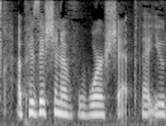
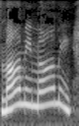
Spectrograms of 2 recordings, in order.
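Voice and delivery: put-on anxious child; 9 semitones higher, 4 dB quieter than usual. Child calling mom anxiously.

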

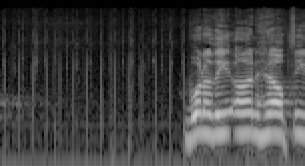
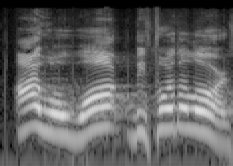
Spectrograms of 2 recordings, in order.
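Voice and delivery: louder, bold confession for all to repeat; loud declaration; 8 dB louder than usual. Shown as a demonstration. Pastor leading the congregation in confession, loud proclaiming. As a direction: proclaim it loudly so they echo. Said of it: "Say that".

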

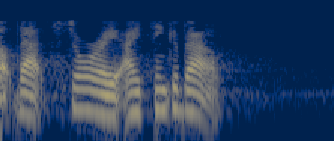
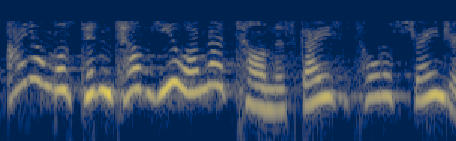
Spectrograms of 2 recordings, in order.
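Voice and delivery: much higher, louder indignant outburst; angry protest; 10 semitones higher, 6 dB louder than usual. Retold or imitated. Teen angrily refusing to tell the stranger, loud and high. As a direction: refuse hotly, voice climbing. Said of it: "steely, angry eyes like".

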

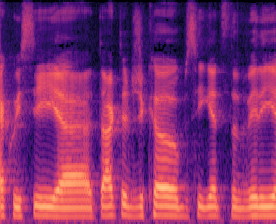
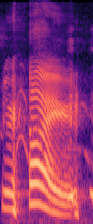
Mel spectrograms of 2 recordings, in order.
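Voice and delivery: high mock boss voice; high squeaky voice; 10 semitones higher, 6 dB louder than usual. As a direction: squeal the hiring line. Boss hires Esther.

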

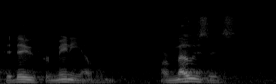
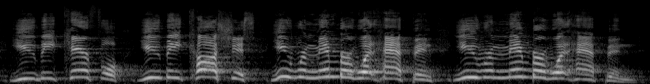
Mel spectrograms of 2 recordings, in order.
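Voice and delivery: fervent preaching warning; 13 semitones higher, 13 dB louder than usual. Retold or imitated. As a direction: thunder the warning like Moses to his people. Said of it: "he's preaching his farewell sermon".

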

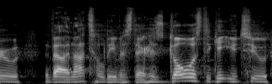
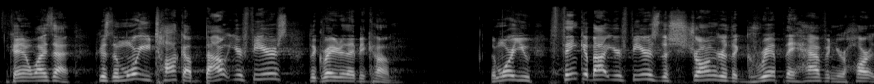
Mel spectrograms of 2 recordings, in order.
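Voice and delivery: faster, lifted preacher's push; urgent preaching; 5 semitones higher than usual. Acted. Preacher urging congregation to pray about fears, fast. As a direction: urge them to pray.

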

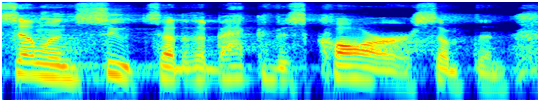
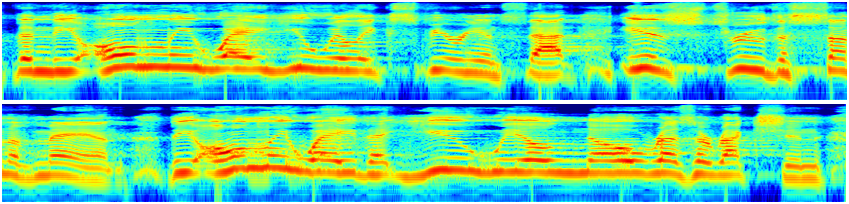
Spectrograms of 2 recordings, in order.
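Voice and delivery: louder, emphatic pulpit delivery; full-force preaching; 6 semitones higher, 7 dB louder than usual. Acted. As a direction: drive each claim home to the room. Preaching to the congregation.

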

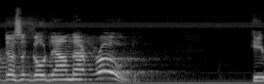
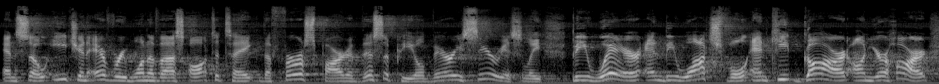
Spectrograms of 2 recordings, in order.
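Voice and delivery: ordinary delivery

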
